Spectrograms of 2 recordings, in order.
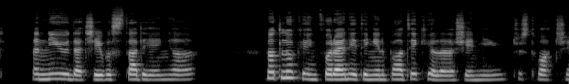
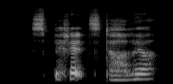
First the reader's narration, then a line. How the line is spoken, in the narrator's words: she groaned, struggling to keep her hips from bucking in Dahlia's hands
